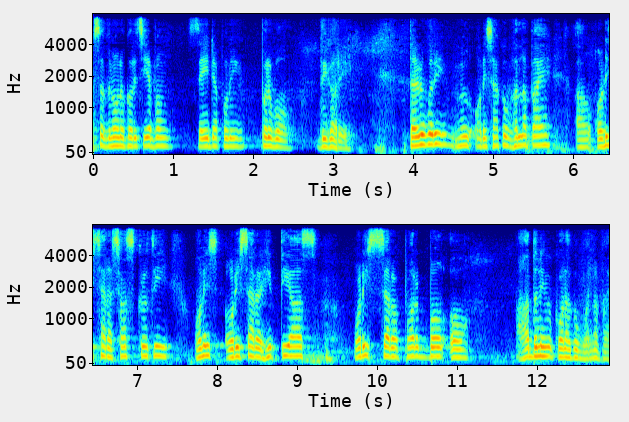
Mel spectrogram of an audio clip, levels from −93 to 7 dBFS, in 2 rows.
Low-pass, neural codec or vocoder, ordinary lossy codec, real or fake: 7.2 kHz; codec, 16 kHz, 1.1 kbps, Voila-Tokenizer; none; fake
